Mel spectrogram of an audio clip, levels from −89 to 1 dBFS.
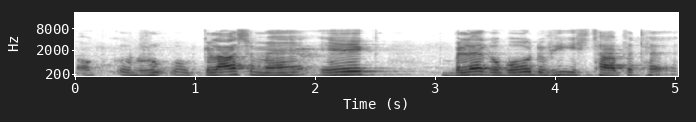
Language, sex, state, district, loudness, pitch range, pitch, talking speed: Hindi, male, Uttar Pradesh, Budaun, -22 LUFS, 160-185 Hz, 170 Hz, 85 wpm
